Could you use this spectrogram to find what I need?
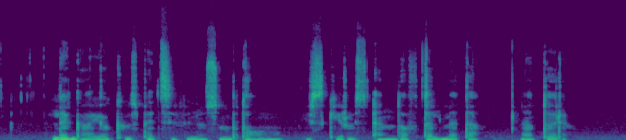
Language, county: Lithuanian, Klaipėda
